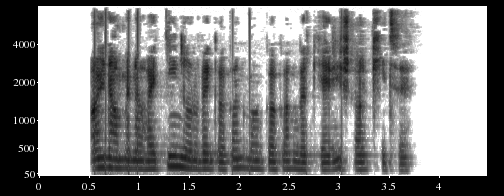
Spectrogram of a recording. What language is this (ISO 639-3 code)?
hye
